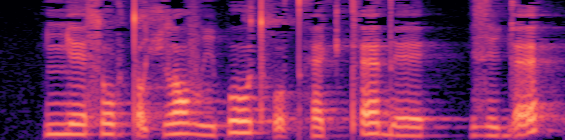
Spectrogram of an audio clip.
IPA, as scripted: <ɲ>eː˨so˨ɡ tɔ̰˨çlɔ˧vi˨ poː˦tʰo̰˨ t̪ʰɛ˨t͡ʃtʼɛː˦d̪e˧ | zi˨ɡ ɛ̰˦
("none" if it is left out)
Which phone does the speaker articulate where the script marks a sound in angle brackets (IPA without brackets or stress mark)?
ɲ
